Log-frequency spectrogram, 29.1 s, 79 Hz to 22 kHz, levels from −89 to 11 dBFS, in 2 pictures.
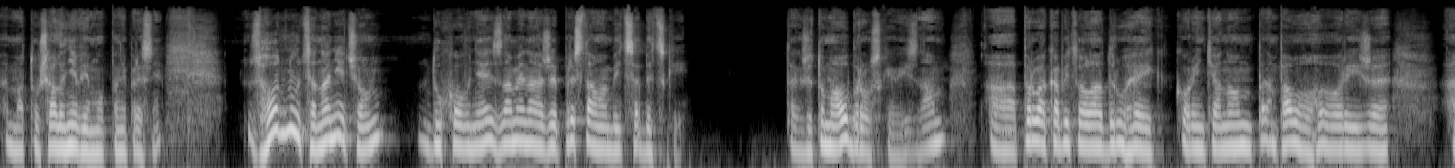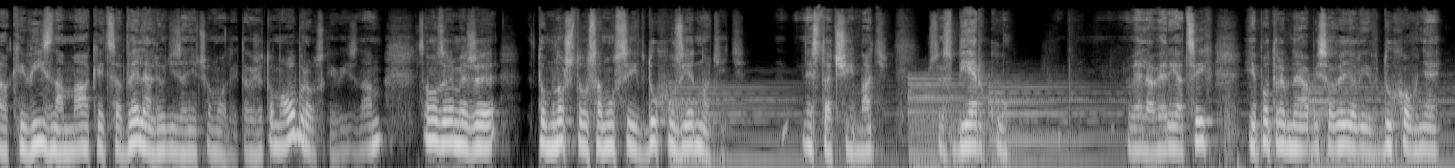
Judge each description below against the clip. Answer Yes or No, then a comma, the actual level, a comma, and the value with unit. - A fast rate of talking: No, average, 135 wpm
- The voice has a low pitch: No, medium, 165 Hz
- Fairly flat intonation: No, average, 3.2 semitones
